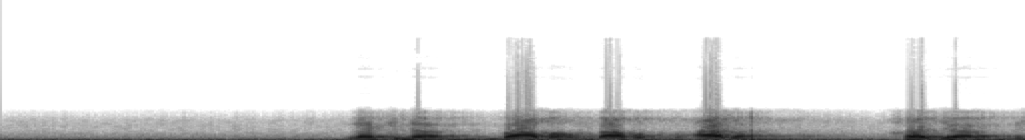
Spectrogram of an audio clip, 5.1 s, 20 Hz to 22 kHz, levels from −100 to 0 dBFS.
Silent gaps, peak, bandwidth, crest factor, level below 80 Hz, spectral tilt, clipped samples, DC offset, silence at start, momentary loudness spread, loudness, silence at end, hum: none; 0 dBFS; 5 kHz; 14 dB; -38 dBFS; -10 dB/octave; under 0.1%; under 0.1%; 0 s; 18 LU; -13 LUFS; 0 s; none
